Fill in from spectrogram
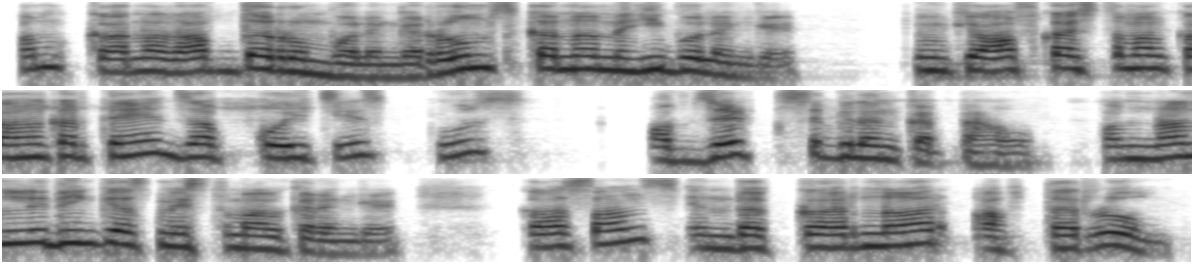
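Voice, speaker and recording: A man gives a grammar lesson in a fairly high voice. He reads the example phrases slowly and then explains them quickly in Hindi, questioning his students as he goes. The sound is dry and close. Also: expressive, fairly bright tone, dry recording. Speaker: English grammar teacher.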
